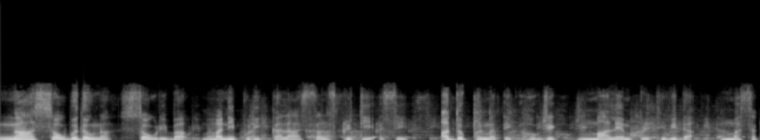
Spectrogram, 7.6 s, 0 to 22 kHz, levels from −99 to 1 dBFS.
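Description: From 1.79 s to 7.43 s the speech carries feedback echo between two devices: a second device in the room replays this microphone's signal, which is picked up again beyond its echo canceller's reach. Each phrase returns roughly every third of a second, thinner and ringing, peaking about 19 dB below the speech.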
